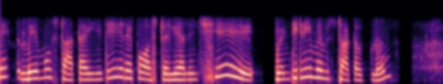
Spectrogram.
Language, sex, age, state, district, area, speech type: Telugu, female, 30-45, Andhra Pradesh, Kakinada, rural, conversation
